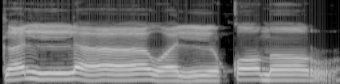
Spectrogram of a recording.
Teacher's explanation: کلا والقمر، کلا کاف بریک اور لام کو بھی بریک پڑھا جائے گا، والقمر قاف کو پر پڑھیں گے، قمر وقفاً را کو پر پڑھا جائے گا، را ساکن ہو جائے گی تو را ساکن ما قبل زبر تو را کو پر پڑھا جائے گا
